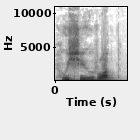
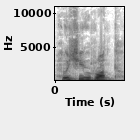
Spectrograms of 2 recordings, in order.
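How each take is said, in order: Both takes have the same delivery.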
